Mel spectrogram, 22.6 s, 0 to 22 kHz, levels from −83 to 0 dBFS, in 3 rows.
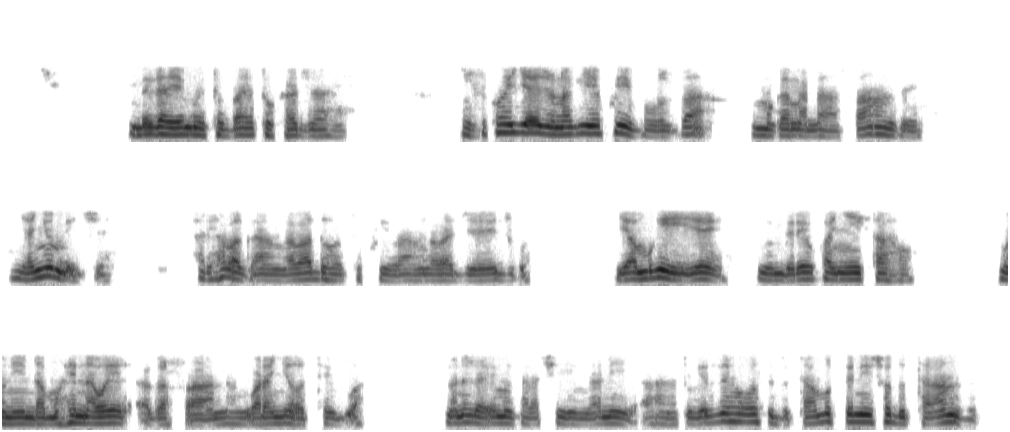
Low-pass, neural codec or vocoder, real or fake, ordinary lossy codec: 3.6 kHz; vocoder, 44.1 kHz, 128 mel bands, Pupu-Vocoder; fake; Opus, 16 kbps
